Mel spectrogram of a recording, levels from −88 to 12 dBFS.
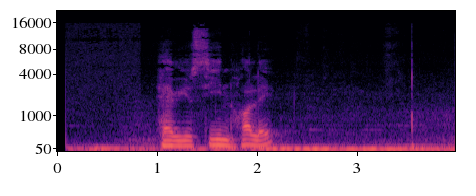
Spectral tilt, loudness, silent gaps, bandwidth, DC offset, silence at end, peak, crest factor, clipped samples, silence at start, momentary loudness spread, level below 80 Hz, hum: -7.5 dB/octave; -29 LUFS; none; 14 kHz; under 0.1%; 0 s; -10 dBFS; 18 dB; under 0.1%; 0.1 s; 13 LU; -32 dBFS; none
